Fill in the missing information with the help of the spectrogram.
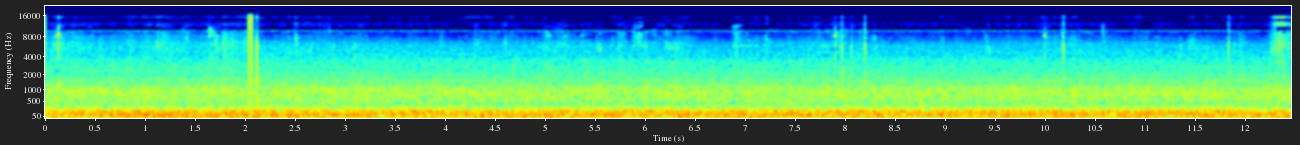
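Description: Steady low rumble of road and tyre noise from a car cruising at constant speed, heard from inside the cabin. A brief small click comes about two seconds in.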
